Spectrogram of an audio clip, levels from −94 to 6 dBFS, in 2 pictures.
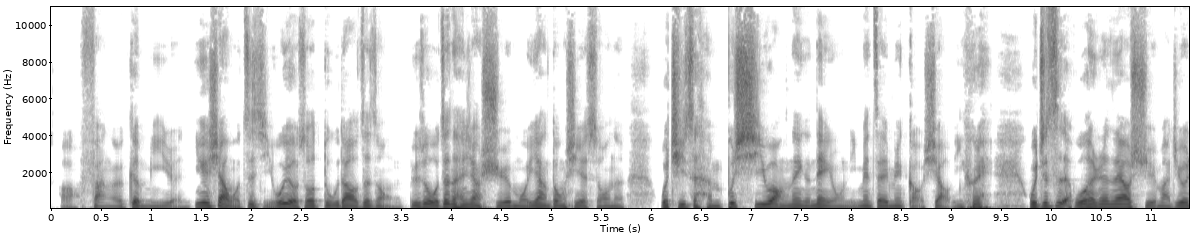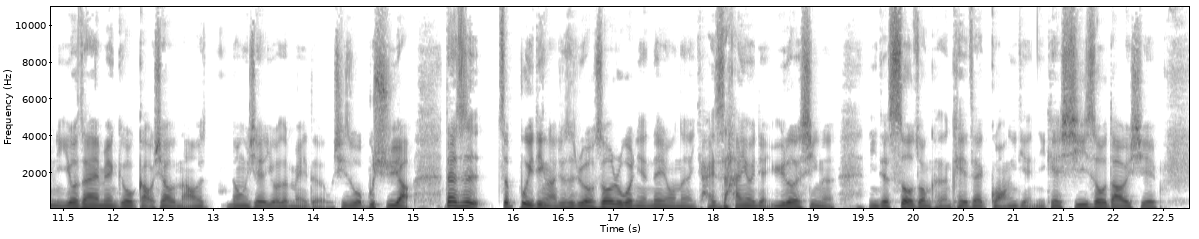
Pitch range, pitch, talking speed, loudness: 105-130 Hz, 120 Hz, 375 characters per minute, -28 LUFS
